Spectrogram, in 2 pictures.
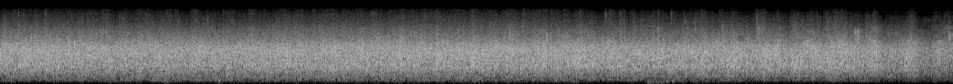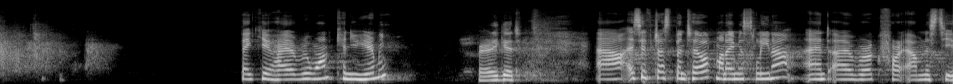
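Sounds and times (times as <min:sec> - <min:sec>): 
large indoor audience applause: 0:00.0 - 0:10.7
speech: 0:12.0 - 0:13.5, 0:14.3 - 0:19.0.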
